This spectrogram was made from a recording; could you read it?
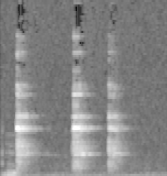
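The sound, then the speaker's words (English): Three bright, ringing clinks of drinks of Rogue Bat Squatch IPA tapped together in a toast, the first two spaced apart and the last following quickly, each with a short shimmering decay. “Well, let's dive right in, and then we'll get talking about it. So, cheers.”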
